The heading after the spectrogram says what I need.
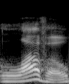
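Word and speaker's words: LAWO: So we call it Lavo, but it's spelled L-A-W-O. They make a console that is really interesting.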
